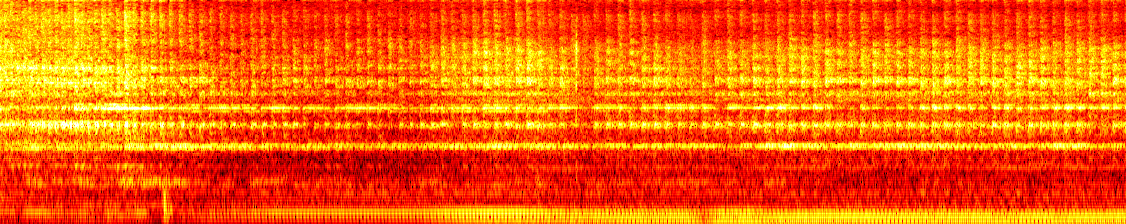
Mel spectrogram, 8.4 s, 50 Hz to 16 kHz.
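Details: 2007 BMW E92 335i, running engine with a quick, fairly regular metallic rattle, roughly three to four per second, first thought to be the transmission; found to be a slightly bent flywheel.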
